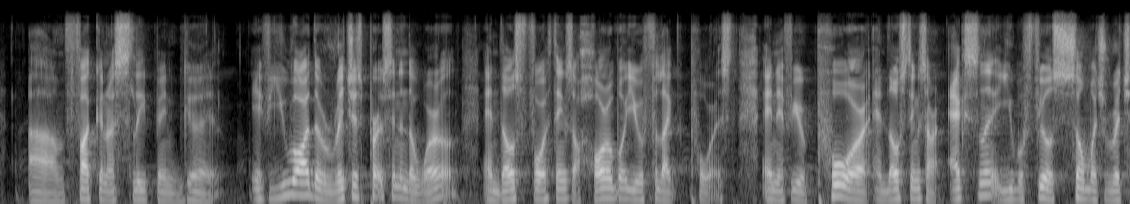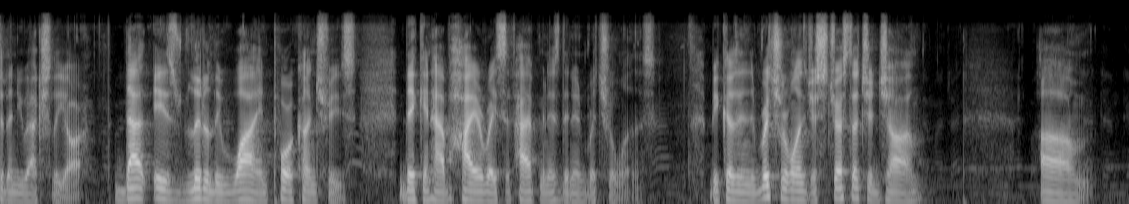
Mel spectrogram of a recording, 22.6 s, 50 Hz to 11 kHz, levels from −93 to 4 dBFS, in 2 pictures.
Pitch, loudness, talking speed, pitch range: 110 Hz, -25 LUFS, 195 wpm, 95-115 Hz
